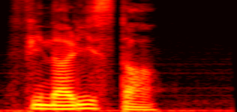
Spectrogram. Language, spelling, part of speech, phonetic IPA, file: Polish, finalista, noun, [ˌfʲĩnaˈlʲista], Pl-finalista.ogg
